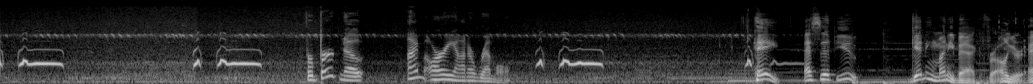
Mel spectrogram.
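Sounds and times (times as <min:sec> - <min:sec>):
burrowing owl hooting at a former depot with artificial burrows: 0:00.0 - 0:03.7, 0:05.0 - 0:08.0
speech: 0:03.1 - 0:05.2, 0:07.6 - 0:10.3.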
